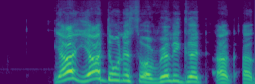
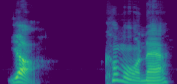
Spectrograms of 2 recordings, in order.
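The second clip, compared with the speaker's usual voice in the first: put-on Florida accent; 6 semitones lower, 4 dB quieter than usual. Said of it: "I'm trying my best Florida accent".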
